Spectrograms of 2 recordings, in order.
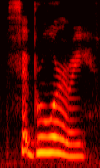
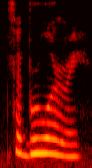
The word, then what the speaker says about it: February: it so what is the right way to pronounce it Li breary Li breur Li Brewery Li Brewery libr and this one February February February okay February February February perfect let's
